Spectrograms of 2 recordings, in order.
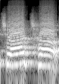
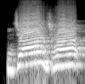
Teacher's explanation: च वर्ग में च छ अघोष ज झ य सघोष होगा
